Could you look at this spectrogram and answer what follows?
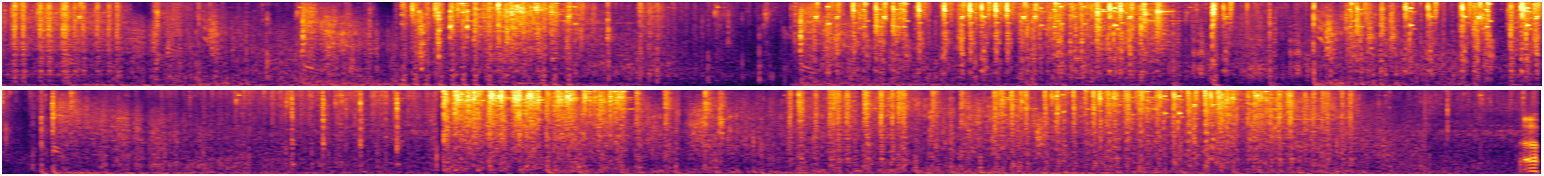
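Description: Sustained gunfire fills a video game battle, dense bursts of rapid automatic shots rattling almost continuously at loud, close range with brief lulls between volleys.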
